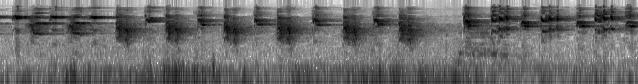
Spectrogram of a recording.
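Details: A long-tailed shrike in an extended tree sparrow imitation gives a rapid string of falling, buzzy chirps, then faster, higher squeaky notes mixed with short whistles near the end.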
